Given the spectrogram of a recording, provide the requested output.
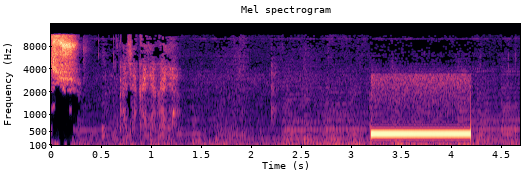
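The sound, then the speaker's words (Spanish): A telephone ringing tone as someone is being called sounds as a single loud, steady beep lasting about a second, preceded by quieter background noise and faint handling sounds. “A ver, estamos llamando, estamos llamando.”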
